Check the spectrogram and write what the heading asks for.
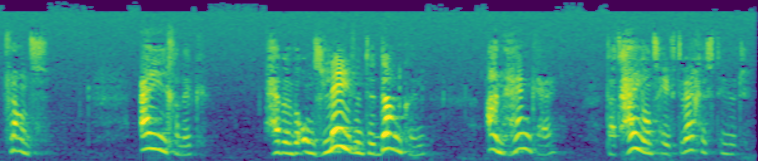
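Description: A woman's voice: high-pitched, animated, unhurried, long pauses, breathy edge, exaggerated voice. A grieving, grateful strong young man, read by a woman.

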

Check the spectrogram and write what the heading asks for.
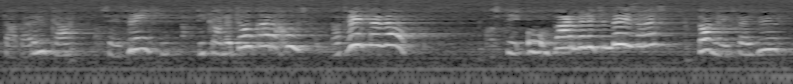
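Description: A woman reading a children's story aloud in an expressive, animated way. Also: extremely high pitch, normal speed, slight background noise. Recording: echoey, dull lo-fi room recording.

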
